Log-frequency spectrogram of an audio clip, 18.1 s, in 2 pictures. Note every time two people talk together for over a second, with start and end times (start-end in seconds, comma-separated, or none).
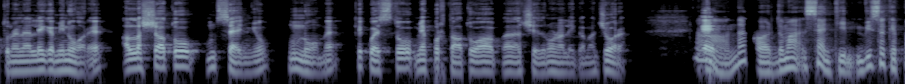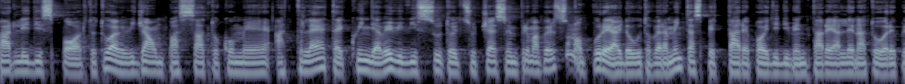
none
